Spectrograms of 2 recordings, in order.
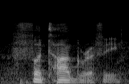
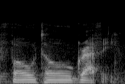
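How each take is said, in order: First: The O vowels are said as soft sounds. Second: The O vowels are said as long O sounds. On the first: The speaker calls it right. "the correct way" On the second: The speaker calls it wrong. "Do not say photography. That's very bad"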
